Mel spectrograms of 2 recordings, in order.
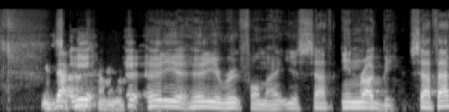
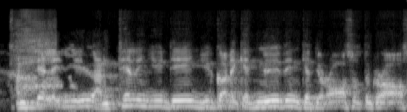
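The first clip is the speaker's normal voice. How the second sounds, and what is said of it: Imitated South African accent. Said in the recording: “Your mom and dad have the South African accent? ... Yeah, they've still got it.”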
